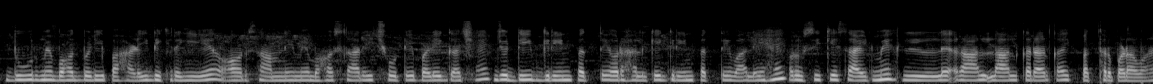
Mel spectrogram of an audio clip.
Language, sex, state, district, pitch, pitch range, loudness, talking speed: Hindi, female, Jharkhand, Sahebganj, 195 Hz, 190-205 Hz, -25 LUFS, 210 wpm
